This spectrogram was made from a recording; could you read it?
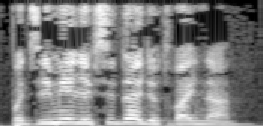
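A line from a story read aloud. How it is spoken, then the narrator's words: Gloomy. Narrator (Russian): мрачно подтвердила она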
